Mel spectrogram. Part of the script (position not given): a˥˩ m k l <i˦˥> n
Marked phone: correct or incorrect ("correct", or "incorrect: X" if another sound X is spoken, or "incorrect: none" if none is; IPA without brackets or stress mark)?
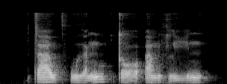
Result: correct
